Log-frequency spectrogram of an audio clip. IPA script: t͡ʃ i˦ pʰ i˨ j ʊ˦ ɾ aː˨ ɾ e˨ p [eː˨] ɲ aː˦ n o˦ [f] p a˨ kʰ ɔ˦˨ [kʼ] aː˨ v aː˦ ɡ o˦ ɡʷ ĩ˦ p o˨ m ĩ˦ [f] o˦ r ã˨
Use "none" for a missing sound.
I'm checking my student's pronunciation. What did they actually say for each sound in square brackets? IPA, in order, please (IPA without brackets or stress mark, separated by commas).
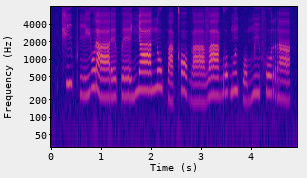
eː˨, none, ɡ, f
